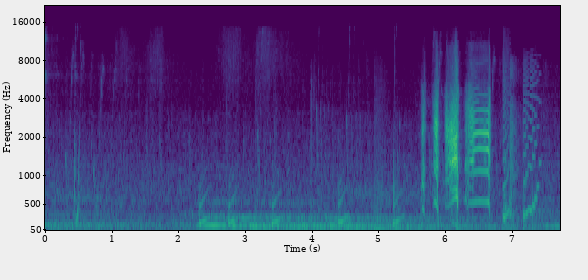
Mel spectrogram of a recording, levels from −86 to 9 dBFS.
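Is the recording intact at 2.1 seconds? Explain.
Yes, at 2.1 seconds the audio runs intact, with no dropout, click, distortion or other fault to be heard at that moment.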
